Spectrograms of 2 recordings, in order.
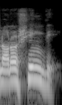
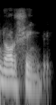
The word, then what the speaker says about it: নরসিংদী: হ্যাঁ, এটা শুদ্ধ উচ্চারণ নরসিংদী, কিন্তু আমরা এটার প্রচলিত উচ্চারণ কি নরসিংদী।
